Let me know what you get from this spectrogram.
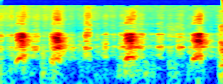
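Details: Central Asian Shepherd dogs, including the adult male Altai, who is said to want to run around too: four evenly spaced barks, each short and punchy, repeated about every half second.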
